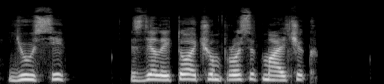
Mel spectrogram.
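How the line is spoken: Stern. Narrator (Russian): Хуберт строго сказал

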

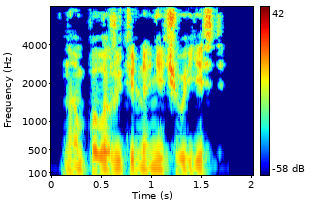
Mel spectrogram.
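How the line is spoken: Quiet, embarrassed. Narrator (Russian): тихо сказал

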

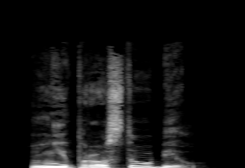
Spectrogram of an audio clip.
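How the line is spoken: Calm. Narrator (Russian): спокойно ответил Крюков

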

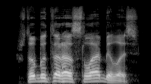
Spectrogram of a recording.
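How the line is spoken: Laughing. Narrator (Russian): рассмеялся

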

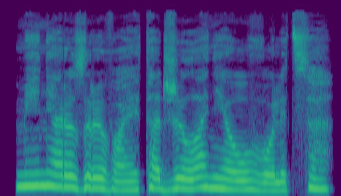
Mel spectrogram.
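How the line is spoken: Sigh. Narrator (Russian): вздохнула она

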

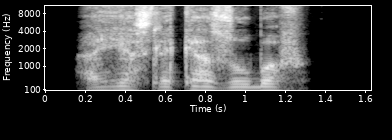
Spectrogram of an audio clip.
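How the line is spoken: Whispered question. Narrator (Russian): шепотом спросила Ольга

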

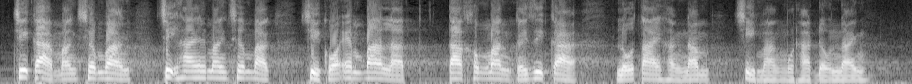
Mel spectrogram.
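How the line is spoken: Shouting. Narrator (Vietnamese): cô lại hét lên

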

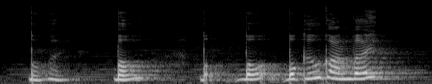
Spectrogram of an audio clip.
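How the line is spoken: Tearful child. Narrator (Vietnamese): Thằng Định mếu máo

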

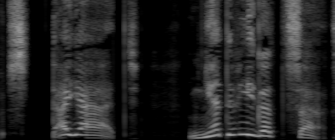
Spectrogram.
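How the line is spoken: Shouted. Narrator (Russian): закричал он

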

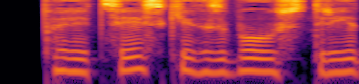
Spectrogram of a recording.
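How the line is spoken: Dull, stunned repetition. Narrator (Russian): глухо повторила сраженная наповал Флёр

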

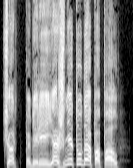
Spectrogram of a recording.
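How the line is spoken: Loud, seemingly upset exclamation. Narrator (Russian): восклицает Гуидо громко, кажется, будто он искренне огорчен этим недоразумением

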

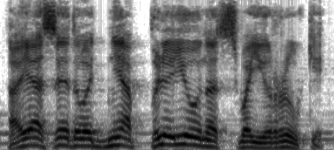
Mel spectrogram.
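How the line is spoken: Bitter shout. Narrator (Russian): с ожесточением выкрикнул Пануш

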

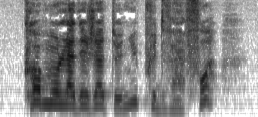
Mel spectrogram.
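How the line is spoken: Laughing. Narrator (French): dit Beautrelet en riant

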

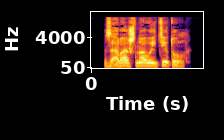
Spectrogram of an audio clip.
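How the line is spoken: Loud. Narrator (Russian): громко произнес он, да так, что на нас покосились остальные посетители трактира

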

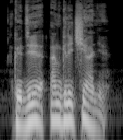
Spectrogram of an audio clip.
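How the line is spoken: Ominous whispered question. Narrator (Russian): зловещим шепотом спросил Гордон

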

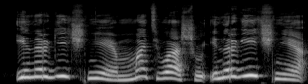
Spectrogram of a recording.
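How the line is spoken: Yelling. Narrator (Russian): орал режиссер

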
